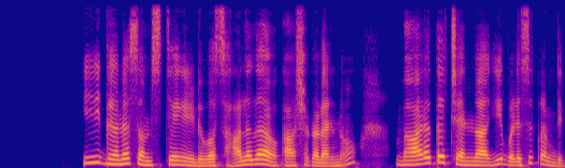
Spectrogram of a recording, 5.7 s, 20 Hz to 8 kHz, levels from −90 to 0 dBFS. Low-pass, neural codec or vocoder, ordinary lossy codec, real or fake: none; codec, 16 kHz, 1 kbps, FunCodec, trained on Chinese and English, 50 frames a second; none; fake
